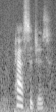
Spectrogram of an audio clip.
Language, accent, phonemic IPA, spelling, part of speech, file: English, US, /ˈpæsɪd͡ʒɪz/, passages, noun / verb, En-us-passages.ogg
- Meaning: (noun) plural of passage; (verb) third-person singular simple present indicative of passage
